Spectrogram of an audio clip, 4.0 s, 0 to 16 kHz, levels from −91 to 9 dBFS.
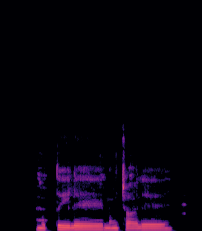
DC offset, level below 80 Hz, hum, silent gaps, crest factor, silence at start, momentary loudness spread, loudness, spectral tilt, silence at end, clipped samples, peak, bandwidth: under 0.1%; -64 dBFS; none; 1.07-1.13 s, 3.56-3.62 s; 14 dB; 0.75 s; 8 LU; -33 LUFS; -8 dB/octave; 0.35 s; under 0.1%; -20 dBFS; 6.8 kHz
